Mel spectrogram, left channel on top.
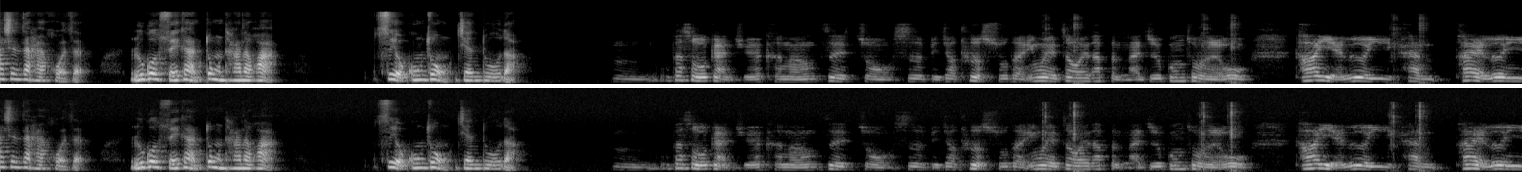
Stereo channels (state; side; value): noise; right; hiss, 26 dB below the sound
